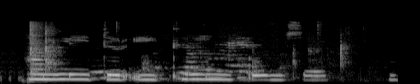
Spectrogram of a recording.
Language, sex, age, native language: Icelandic, female, 9, Icelandic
